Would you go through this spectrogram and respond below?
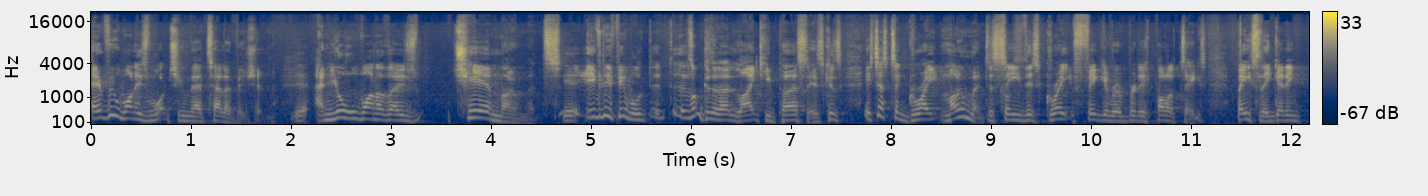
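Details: Adult male presenter; Normal fluent speech.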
